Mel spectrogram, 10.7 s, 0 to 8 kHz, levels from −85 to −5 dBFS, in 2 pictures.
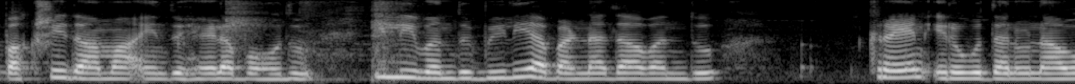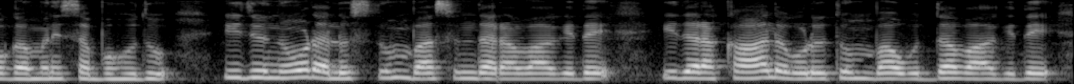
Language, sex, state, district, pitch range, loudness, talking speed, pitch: Kannada, female, Karnataka, Chamarajanagar, 200-220 Hz, -25 LUFS, 110 wpm, 205 Hz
